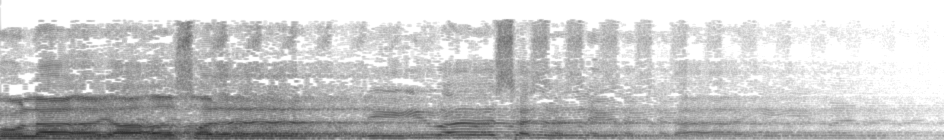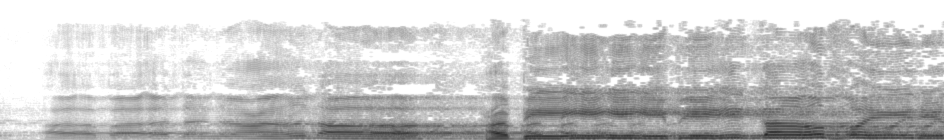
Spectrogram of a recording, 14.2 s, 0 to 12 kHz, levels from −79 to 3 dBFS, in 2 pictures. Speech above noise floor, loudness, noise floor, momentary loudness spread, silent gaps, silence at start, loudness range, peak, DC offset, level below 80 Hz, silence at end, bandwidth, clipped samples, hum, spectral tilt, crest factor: 37 dB; -18 LUFS; -53 dBFS; 20 LU; none; 0 s; 20 LU; -4 dBFS; under 0.1%; -62 dBFS; 0 s; 11 kHz; under 0.1%; none; -4.5 dB/octave; 16 dB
